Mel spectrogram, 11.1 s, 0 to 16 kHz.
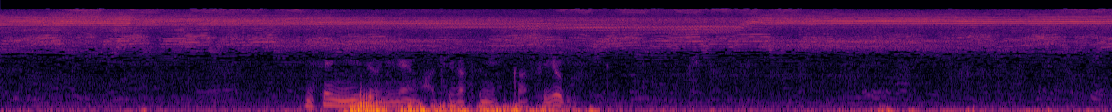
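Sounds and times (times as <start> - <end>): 
cicadas singing on an August day: 0.0 - 11.1
speech: 3.0 - 5.9.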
